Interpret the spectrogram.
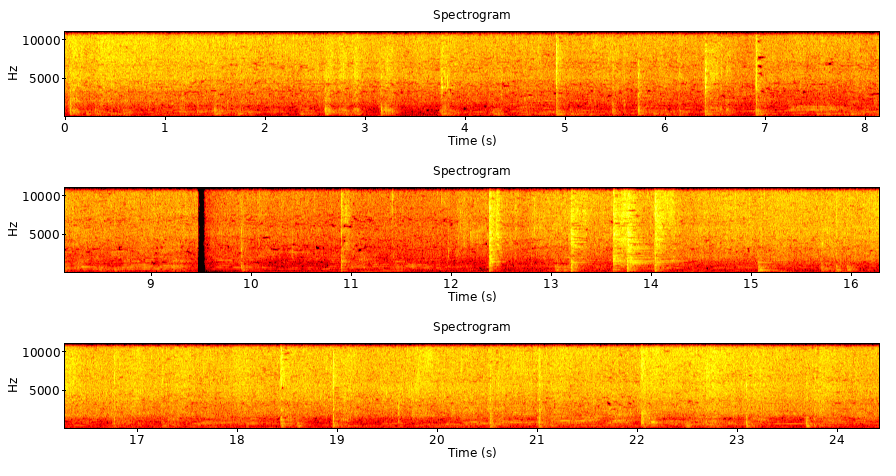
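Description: Onion, garlic and spice paste sizzling in hot oil in a metal pan, with a metal spoon scraping and clinking against the pan as it is stirred. The sound breaks off briefly a little before halfway; soon after, a quick run of clinks as boiled pork pieces are scraped in from a bowl, and the sizzling and stirring go on.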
